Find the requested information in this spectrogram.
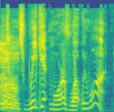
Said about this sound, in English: that may have been me clearing my throat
